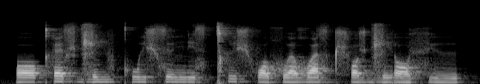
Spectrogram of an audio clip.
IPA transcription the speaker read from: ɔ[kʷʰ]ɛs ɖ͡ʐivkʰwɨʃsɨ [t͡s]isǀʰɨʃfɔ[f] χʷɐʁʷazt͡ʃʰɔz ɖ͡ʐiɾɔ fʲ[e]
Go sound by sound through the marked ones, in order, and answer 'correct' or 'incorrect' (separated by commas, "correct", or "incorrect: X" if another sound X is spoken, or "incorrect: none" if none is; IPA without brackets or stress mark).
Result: incorrect: kʰ, incorrect: n, incorrect: none, incorrect: ɨ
